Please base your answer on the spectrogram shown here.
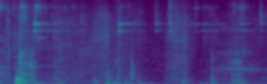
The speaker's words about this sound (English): Ignore the dogs. Pay no attention to the dogs behind the podcast.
